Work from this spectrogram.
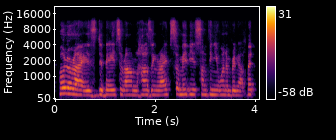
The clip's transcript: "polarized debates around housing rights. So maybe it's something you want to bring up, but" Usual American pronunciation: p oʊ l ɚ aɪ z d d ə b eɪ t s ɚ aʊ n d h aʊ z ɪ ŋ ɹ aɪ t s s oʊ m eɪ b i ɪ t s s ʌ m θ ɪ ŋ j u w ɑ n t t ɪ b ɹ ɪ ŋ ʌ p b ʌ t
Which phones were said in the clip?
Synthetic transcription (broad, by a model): p oʊ l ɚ aɪ z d d ə b eɪ t s ɚ aʊ n d h aʊ z ɪ ŋ ɹ aɪ t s s oʊ m eɪ b i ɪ t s s ʌ m θ ɪ ŋ j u w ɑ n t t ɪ b ɹ ɪ ŋ ʌ p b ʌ t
